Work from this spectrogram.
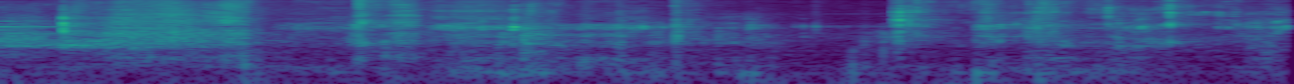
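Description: Crispy dry-fried Qiubei chili peppers crunch between the teeth up close, with a series of sharp, brittle bites and chewing crackles spread unevenly over a few seconds, and no talking.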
